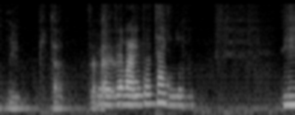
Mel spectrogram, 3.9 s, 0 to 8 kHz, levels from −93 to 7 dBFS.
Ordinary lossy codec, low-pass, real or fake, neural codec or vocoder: none; 7.2 kHz; fake; codec, 16 kHz, 1 kbps, FreqCodec, smaller model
